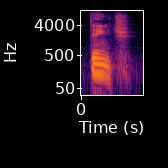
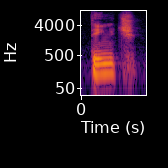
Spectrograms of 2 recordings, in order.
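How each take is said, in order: Both takes have the same delivery.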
